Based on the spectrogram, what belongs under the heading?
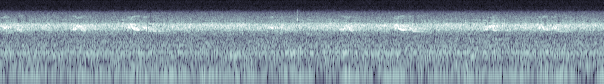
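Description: A bird giving short chirping call notes, roughly one a second, over a steady high insect drone.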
